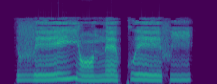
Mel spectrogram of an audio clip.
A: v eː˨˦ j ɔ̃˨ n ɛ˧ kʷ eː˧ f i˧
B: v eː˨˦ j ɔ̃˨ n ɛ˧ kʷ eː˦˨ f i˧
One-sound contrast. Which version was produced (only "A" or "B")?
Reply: B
